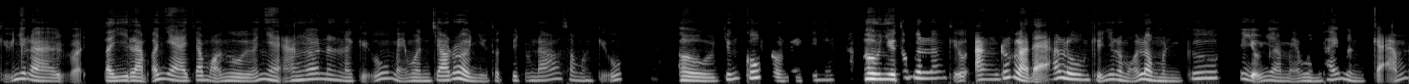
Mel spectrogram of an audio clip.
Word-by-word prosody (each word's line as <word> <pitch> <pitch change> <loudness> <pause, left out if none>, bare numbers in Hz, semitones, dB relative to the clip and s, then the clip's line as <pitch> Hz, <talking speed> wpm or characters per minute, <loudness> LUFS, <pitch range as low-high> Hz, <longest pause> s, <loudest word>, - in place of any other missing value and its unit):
kiểu - - -17
như 260 +3 -1
là 170 -8 -1
v - - -12 0.3
tại 170 -1 +1
vì 185 +2 -1
là 175 -2 +1
ở 225 - -1
nhà 220 -8 -2
cho 205 +4 -4
mọi 190 -5 -5
người 165 -2 -3
ở 160 - -7
nhà 220 -5 -2
ăn 195 +4 -4
á, 245 +2 -2
nên 230 -6 -6
là, 165 - -6
kiểu, 225 +9 -8
mẹ 220 - -9
mình 165 0 -5
cho 195 +2 +1
rất 275 - +2
là 220 -7 +4
nhiều 150 -3 -9
thịt 175 +3 -13
vô 190 - -5
trong 180 +1 -11
đó, 220 +8 -8
xong 205 -7 -12
rồi, 180 +1 -10
kiểu, 215 +6 -9 0.6
ừ, 175 -4 +2
trứng 240 +4 -3
cút 300 +3 +3
đồ 170 - -5
này 160 0 -13
kia 200 - -12 0.4
ừ, 255 0 +12
nhiều 240 -1 +8
topping 300 -3 +1
lắm, 290 +2 -7
kiểu, - - -5
ăn 230 +1 +3
rất 305 +4 0
là 250 - +8
đã 395 -5 +2
luôn. 240 -6 +4
Kiểu 210 - -5
như 230 +3 -3
là 210 - -1
mỗi 170 +6 -5
lần 220 -8 +3
mình 150 -2 -7
cứ 285 +2 -2 0.2
ví 255 - -6
dụ - - +4
như 185 +4 -7
là 175 -4 -5
mẹ 155 -4 -11
mình 160 0 -7
thấy 220 +4 -5
mình 190 - -7
cảm, 245 +11 -4
200 Hz, 275 wpm, -21 LUFS, 170-250 Hz, 0.6 s, ừ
